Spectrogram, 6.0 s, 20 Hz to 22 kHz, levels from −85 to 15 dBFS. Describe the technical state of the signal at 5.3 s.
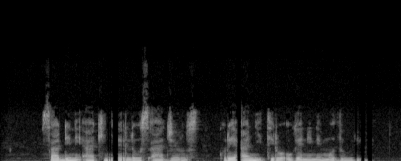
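From 5.32 to 5.58 s, just after "ũgeni nĩ", there is AAC frame loss with muting. About 190 ms of lost frames are scattered over 260 ms, the longest gap roughly 70 ms. The decoder zeroes them, and overlapping windows fade each hole in and out, so it drops softly.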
